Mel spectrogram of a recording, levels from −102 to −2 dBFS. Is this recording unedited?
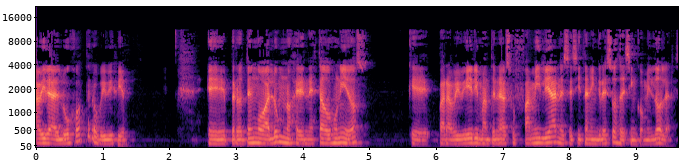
yes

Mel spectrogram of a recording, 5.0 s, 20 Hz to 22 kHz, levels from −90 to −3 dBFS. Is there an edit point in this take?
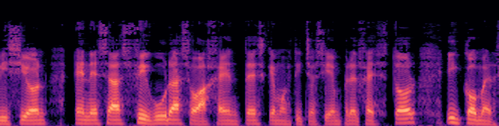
yes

